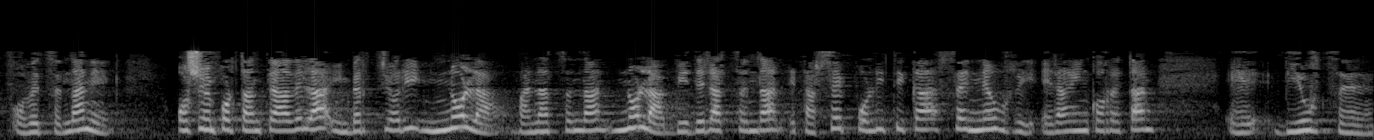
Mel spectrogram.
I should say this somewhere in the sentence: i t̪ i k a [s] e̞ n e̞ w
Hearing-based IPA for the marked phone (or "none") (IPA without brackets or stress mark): s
